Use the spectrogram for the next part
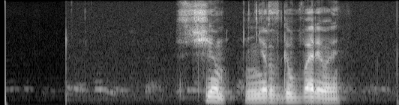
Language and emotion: Russian, angry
